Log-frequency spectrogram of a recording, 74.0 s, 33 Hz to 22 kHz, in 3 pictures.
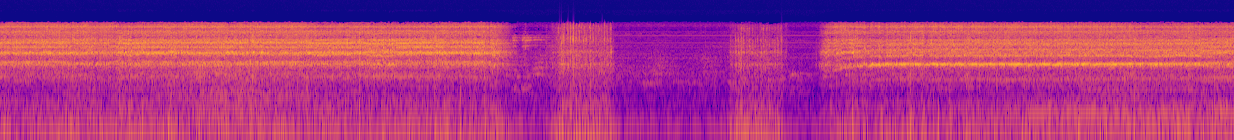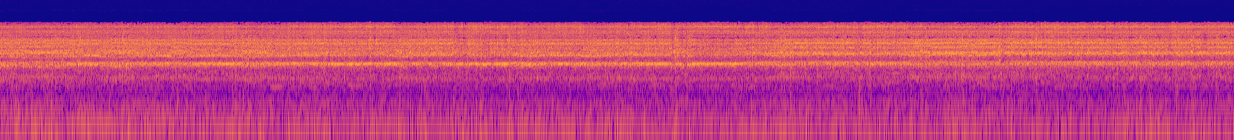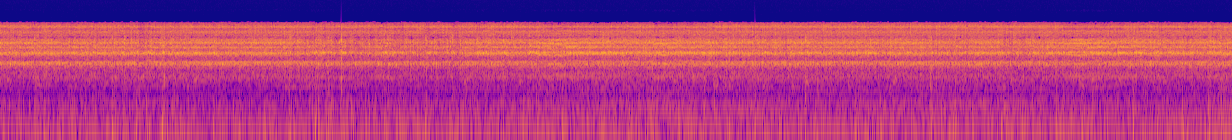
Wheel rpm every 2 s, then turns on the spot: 160, 160, 160, 160, 150, 30, 10, 10, 90, 140, 140, 150, 150, 150, 150, 150, 150, 150, 150, 150, 160, 160, 160, 160, 160, 160, 160, 160, 160, 160, 160, 160, 160, 160, 160, 160, 160.
10-16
